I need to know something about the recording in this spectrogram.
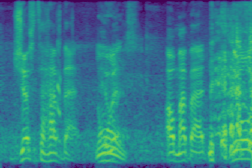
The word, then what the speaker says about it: New Orleans: had that you need to fly directly to New Orleans just to have that New Orleans oh my bad New Orleans I'm going get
